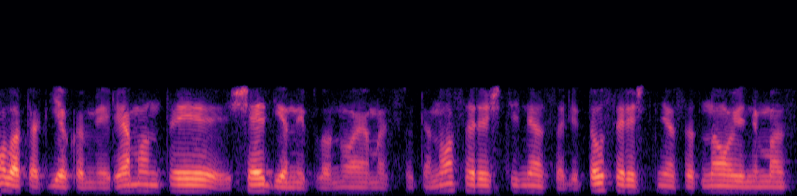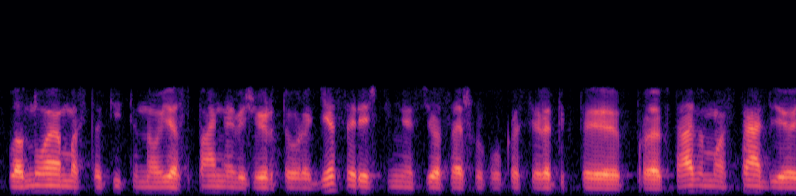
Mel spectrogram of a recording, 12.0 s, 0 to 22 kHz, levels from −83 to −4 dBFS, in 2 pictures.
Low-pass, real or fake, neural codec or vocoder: 3.6 kHz; real; none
